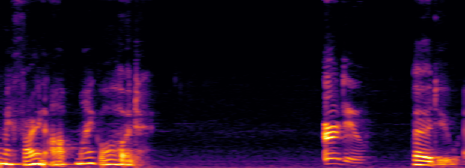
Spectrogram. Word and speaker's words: Urdu: Urdu. Urdu. Okay, that's how I thought, but I didn't know if like how it's written is how it's pronounced.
